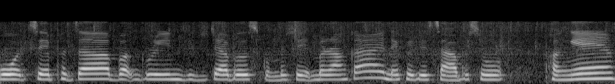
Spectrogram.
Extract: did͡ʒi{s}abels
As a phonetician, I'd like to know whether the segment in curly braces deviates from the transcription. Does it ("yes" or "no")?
yes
